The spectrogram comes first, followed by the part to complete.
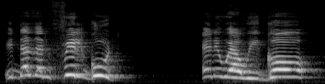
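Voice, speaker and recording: A woman's voice: extremely high pitch, takes it slowly. A woman from Sudan, giving passionate, preachy commentary on a live phone video and repeating her points. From South Sudan. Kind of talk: impassioned live-stream commentary.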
